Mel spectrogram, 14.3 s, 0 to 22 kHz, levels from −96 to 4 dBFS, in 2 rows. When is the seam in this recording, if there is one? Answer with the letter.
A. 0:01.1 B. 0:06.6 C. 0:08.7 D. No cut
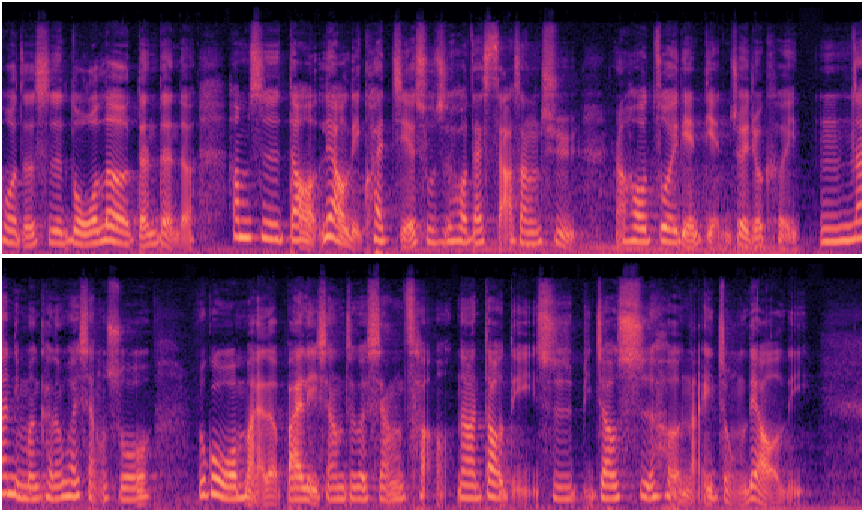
B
